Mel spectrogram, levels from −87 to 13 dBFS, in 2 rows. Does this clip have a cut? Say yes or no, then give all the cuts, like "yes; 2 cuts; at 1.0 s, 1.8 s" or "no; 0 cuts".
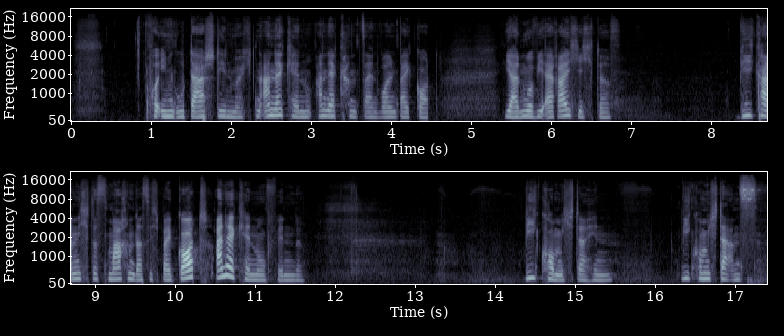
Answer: no; 0 cuts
